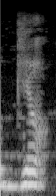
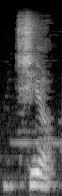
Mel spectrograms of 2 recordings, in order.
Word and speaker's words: ज्ञ: इसका प्रोनाउंसिएशन आप लोग करते हो ज्ञ, ज्ञ नहीं ज्य।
